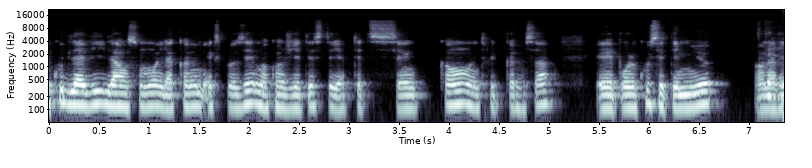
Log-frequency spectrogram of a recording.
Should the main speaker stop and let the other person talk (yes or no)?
no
